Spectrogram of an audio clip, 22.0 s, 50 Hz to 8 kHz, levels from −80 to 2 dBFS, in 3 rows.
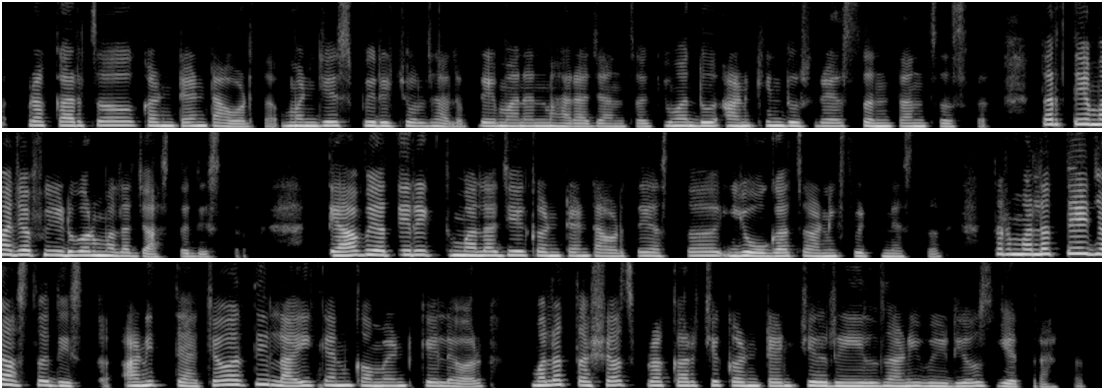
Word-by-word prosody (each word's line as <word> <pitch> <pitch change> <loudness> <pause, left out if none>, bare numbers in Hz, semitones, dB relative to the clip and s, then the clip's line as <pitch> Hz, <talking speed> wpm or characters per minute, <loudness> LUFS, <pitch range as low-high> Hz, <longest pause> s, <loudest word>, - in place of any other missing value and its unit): प्रकारचं 245 0 -2
कंटेंट 220 -1 +1
आवडतं 175 -3 -5
म्हणजे 215 +1 +3
स्पिरिच्युअल 215 -2 -2
झालं, 200 -2 -5
प्रेमानंद 200 -1 0
महाराजांचं 185 -1 -4
किंवा 220 0 0
दो 215 0 +3
आणखीन 215 +2 +2
दुसऱ्या 205 -1 -3
संतांचं 195 -2 -1
असतं, 180 - -14 0.4
तर 310 0 +2
ते 320 - +3
माझ्या 295 -2 +4
फीडवर 250 -2 +2
मला 215 -2 +1
जास्त 170 0 -6
दिसतं. 160 -3 -10 0.6
त्या 240 +1 +5
व्यतिरिक्त 275 -2 +1
मला 245 -1 +5
जे 250 0 +2
कंटेंट 220 -1 0
आवडतं 195 0 -4
ते 220 - -2
असतं 225 +3 -3 0.2
योगाचं 205 -1 +2
आणि 195 0 +2
फिटनेसचं. 180 -5 -6 0.4
तर 320 -1 -1
मला 310 +1 +5
ते 360 0 +6
जास्त 270 -3 +1
दिसतं 210 -2 -4 0.2
आणि 230 +3 +6
त्याच्यावरती 265 +7 0
लाइक 225 +3 0
अ‍ॅन्ड 245 -1 +5
कमेंट 220 0 0
केल्यावर 195 -6 -2 0.4
मला 260 +4 +3
तशाच 255 +2 -2
प्रकारचे 240 0 -2
कंटेंटचे 220 0 +1
रील्स 200 -1 +3
आणि 200 +1 +2
व्हिडिओज 195 +2 0
येत 175 -3 -1
राहतात. 155 +5 -15
215 Hz, 140 wpm, -23 LUFS, 200-245 Hz, 0.6 s, ते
